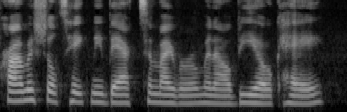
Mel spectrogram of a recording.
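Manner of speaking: ordinary talk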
